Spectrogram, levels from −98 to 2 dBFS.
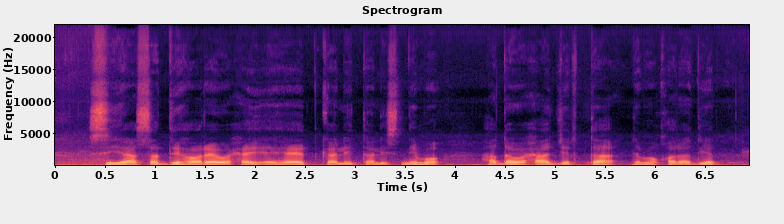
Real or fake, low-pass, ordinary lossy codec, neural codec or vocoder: fake; none; none; vocoder, 44.1 kHz, 128 mel bands every 256 samples, BigVGAN v2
